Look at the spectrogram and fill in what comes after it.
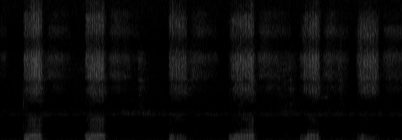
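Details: Sleeping dog snoring: six rough, rattling snores over about eight seconds, with a quiet pause between each.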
